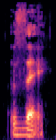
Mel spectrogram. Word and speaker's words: vais: Remember, final S not pronounced. Je vais.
